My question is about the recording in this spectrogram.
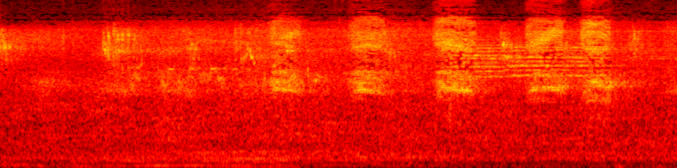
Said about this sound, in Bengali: পাখির ডাক শুনতে খুবই ভালো লাগে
